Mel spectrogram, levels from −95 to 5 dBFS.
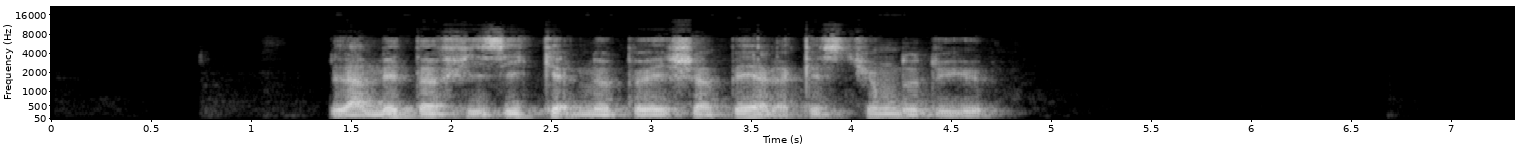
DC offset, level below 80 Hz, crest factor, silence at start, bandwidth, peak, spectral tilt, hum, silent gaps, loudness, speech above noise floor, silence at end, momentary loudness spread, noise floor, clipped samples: under 0.1%; -56 dBFS; 20 dB; 1.4 s; 10 kHz; 0 dBFS; -3.5 dB/octave; none; none; -17 LUFS; 71 dB; 2.6 s; 8 LU; -89 dBFS; under 0.1%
